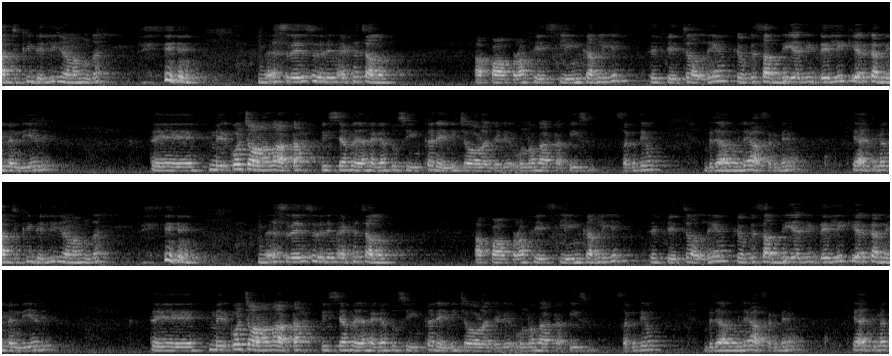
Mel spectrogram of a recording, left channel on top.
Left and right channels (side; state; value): both; normal; correlation 0.87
